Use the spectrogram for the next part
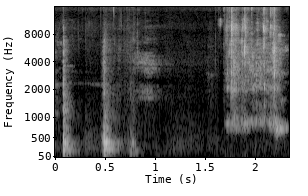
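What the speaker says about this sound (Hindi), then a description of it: "लेकिन एहतियातन मैं इसमें तकरीबन हाफ कप पानी जो है वो और शामिल कर देती हूँ।" About half a cup of water poured into a spiced paste for beef parda biryani. Two soft knocks come first, then a short splashy pour close by near the end, with no talking.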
